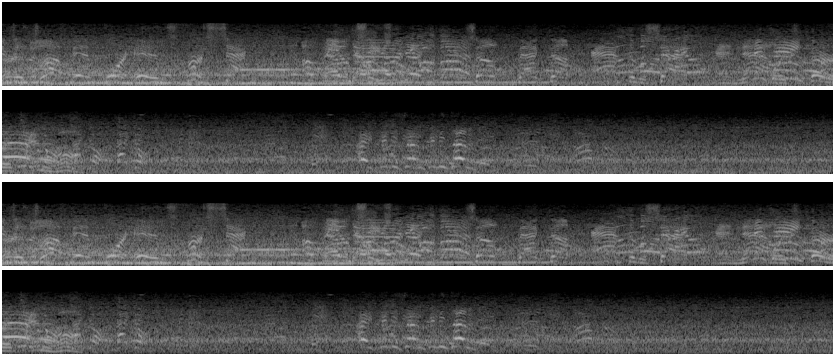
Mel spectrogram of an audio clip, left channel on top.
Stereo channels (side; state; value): left; noise; rumble, 14 dB below the sound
